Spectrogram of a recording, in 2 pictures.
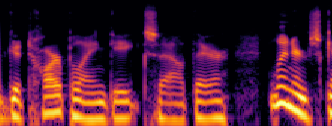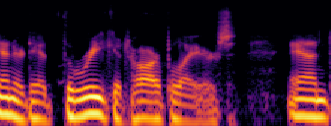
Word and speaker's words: Lynyrd Skynyrd: Before Charlie Daniels, we had Lynyrd Skynyrd, one of their classic songs, "Simple Man," from their debut album, pronounced Lynyrd Skynyrd, which was produced by Al Kooper and released in the summer of 1973.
